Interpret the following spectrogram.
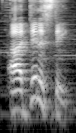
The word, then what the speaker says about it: dynasty: I'm Canadian, meaning that we use British English, so it's dynasty, not dynasty.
